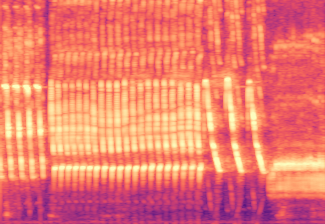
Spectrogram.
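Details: Canary, Kenari Nusantara, delivering a fast pulsed trill, then three loud falling whistles and a steady ringing buzzy tone at the end.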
